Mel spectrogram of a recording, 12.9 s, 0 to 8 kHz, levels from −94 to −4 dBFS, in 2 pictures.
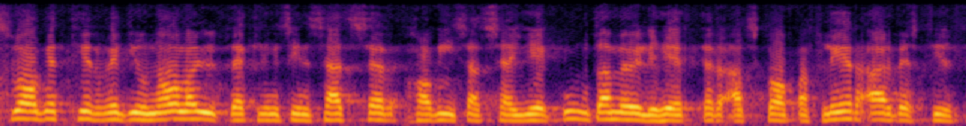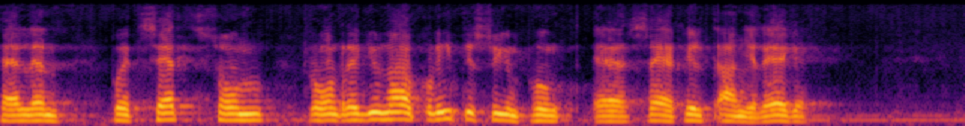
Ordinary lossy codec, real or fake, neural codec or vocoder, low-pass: none; fake; codec, 16 kHz, 4 kbps, FreqCodec, smaller model; 7.2 kHz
